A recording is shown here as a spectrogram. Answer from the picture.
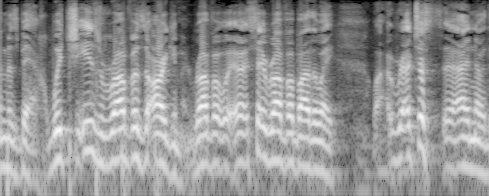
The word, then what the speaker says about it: Rava: Rabba, when pronounced is with a hay at the end, I say bays. And when it's Rava, I say with a vav. Okay, anyway. You know, pronounced like a vav.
